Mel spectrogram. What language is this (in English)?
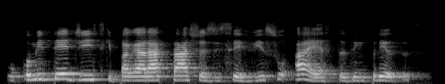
Portuguese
